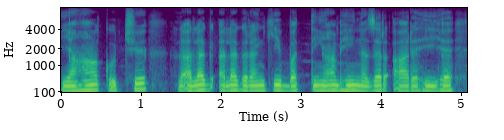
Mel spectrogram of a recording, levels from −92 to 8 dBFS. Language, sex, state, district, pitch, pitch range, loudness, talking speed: Hindi, male, Jharkhand, Ranchi, 130 Hz, 125-135 Hz, -16 LUFS, 140 wpm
